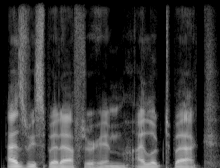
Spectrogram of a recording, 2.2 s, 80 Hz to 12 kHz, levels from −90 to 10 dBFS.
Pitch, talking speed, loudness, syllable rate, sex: 90 Hz, 220 wpm, -19 LUFS, 5.0 syllables/s, male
